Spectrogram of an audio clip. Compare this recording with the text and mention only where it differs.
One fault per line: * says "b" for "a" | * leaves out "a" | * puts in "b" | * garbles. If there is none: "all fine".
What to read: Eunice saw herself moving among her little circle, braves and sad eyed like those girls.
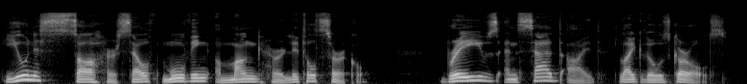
all fine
